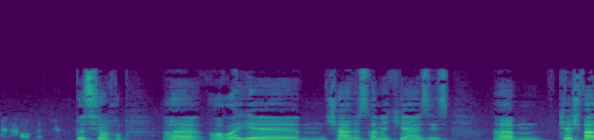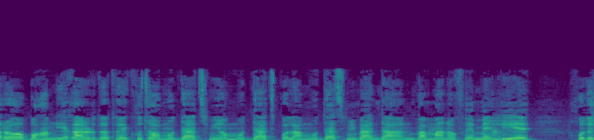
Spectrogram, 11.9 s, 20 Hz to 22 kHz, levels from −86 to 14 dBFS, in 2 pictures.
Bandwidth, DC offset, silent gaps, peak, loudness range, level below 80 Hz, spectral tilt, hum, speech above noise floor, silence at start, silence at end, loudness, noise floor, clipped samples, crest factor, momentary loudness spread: 11.5 kHz; under 0.1%; none; -2 dBFS; 3 LU; -44 dBFS; -5 dB/octave; none; 20 dB; 0 s; 0 s; -19 LUFS; -40 dBFS; under 0.1%; 18 dB; 14 LU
